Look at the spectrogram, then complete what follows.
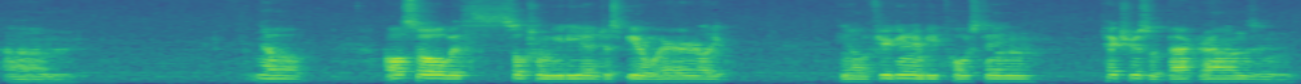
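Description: A man in his thirties giving relaxed, rambling fishing advice to camera from his living room couch, with lots of fillers. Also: medium pitch, unhurried, pauses often, echoey room, far from the mic, a little hiss or hum, low-quality recording. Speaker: fishing vlogger.

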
